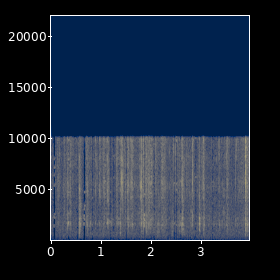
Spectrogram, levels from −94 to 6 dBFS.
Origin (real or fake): real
